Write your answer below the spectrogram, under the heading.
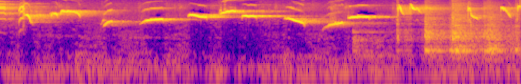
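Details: White-eye song in 'ngeriwik' style used as therapy for raw white-eyes; clear whistled notes slide down across several pitches, then a harsh noisy burst underlies renewed high twittering in the last seconds.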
